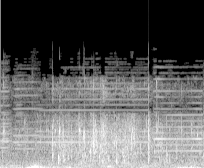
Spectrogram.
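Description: Water splashing in short bursts as a hooked fish thrashes at the surface beside a fishing kayak.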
